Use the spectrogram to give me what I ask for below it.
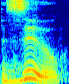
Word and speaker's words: xu: And XU, pronounced Zu, is a monetary unit in Vietnamese currency.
